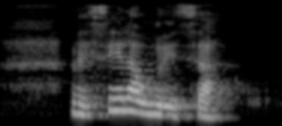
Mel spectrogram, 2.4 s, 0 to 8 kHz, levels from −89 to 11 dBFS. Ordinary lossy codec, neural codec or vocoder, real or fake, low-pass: none; none; real; 7.2 kHz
